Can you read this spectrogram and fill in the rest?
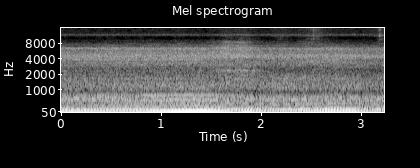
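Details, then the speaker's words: Nissan Qashqai after a fuel filter change and priming the pump: a smooth, even drone held at about 2000 rpm with no misses or knocks. Normal fast idle after the restart. "let's see if it starts and say it's running so I'm going to just bring it up to just about 2,000 revs let it sit there for a minute"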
